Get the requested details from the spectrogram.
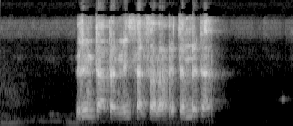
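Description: A young man speaks briefly and calmly, close to the microphone.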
